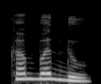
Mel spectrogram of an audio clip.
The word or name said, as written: ಕುಬುದ್ಧಿ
